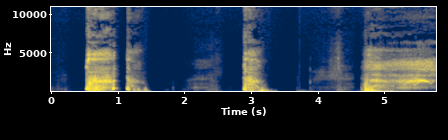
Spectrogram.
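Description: Four harsh, loud coughs, some in quick pairs, with a throat-clearing quality; coughing from a worsening common cold.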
